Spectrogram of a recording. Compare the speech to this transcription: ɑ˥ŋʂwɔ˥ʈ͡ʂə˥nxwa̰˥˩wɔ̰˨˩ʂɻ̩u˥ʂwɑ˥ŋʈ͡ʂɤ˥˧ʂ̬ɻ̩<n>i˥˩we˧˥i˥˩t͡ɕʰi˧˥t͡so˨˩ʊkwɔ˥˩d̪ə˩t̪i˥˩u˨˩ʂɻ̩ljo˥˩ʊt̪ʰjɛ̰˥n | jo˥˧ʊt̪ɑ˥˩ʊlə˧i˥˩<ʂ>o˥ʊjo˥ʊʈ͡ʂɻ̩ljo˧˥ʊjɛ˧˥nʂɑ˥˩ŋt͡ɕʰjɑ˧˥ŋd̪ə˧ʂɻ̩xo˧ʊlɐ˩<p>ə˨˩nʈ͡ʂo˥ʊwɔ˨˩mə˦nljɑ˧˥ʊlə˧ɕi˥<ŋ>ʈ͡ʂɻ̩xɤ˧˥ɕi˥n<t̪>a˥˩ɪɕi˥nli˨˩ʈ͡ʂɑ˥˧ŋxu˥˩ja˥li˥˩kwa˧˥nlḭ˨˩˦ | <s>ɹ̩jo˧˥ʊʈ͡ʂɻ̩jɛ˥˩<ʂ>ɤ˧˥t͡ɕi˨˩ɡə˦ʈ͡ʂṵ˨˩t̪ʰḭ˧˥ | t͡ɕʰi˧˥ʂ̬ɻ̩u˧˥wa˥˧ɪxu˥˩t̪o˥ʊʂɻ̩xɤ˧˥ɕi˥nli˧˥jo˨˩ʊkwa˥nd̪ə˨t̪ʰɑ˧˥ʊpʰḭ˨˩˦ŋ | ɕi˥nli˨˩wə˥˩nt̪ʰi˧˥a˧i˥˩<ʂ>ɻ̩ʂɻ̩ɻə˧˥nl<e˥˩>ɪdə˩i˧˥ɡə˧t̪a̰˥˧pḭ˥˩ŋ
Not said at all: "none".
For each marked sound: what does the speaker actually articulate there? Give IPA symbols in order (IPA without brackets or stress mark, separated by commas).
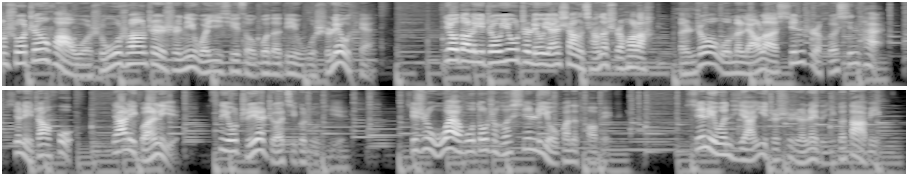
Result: n, ʈ͡ʂ, p, n, t̪ʰ, t͡s, ʈ͡ʂ, ʈ͡ʂ, e˥˩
